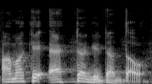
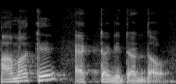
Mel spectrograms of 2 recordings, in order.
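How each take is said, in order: First: The stress is on the second word. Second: The stress is on the first word. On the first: It sounds like a request. "দ্বিতীয় শব্দটায় জোর দিলে কি হয়" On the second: It must be given to me specifically. "এখন আমি যদি প্রথমটায় জোর দিই"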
